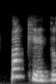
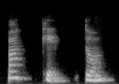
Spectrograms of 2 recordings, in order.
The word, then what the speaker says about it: pacchetto: pacchetto di patatine pacchetto su CH is pronounced as a k in english so CH has a hard Sound pacchetto Would you like to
